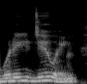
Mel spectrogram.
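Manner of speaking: normal talking voice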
